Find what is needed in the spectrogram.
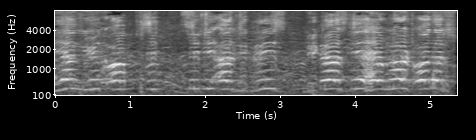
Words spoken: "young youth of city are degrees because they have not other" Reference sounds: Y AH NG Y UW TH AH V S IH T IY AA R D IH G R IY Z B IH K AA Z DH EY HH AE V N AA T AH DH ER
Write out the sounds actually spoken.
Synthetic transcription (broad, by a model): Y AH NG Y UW T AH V S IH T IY AA R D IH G R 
